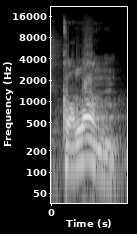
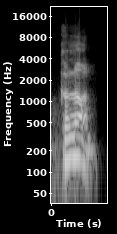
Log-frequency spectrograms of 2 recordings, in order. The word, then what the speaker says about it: Colón: I think it's Colombo. It is. Yeah, okay. Now, in Italian in Spanish it's Colón. Colón.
